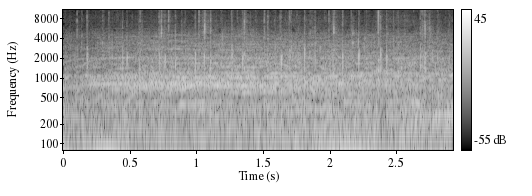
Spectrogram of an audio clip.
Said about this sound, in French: on peut l'applaudir s'il vous plaît encore une fois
